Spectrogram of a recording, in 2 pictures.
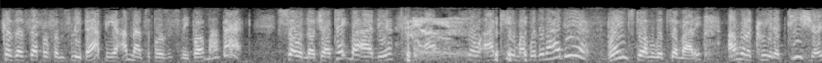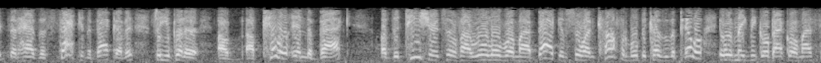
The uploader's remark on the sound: teleconference phone conversation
